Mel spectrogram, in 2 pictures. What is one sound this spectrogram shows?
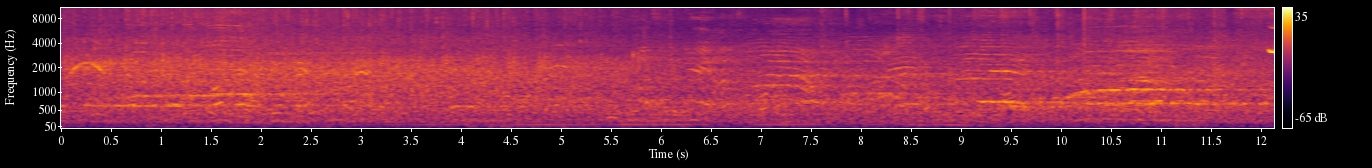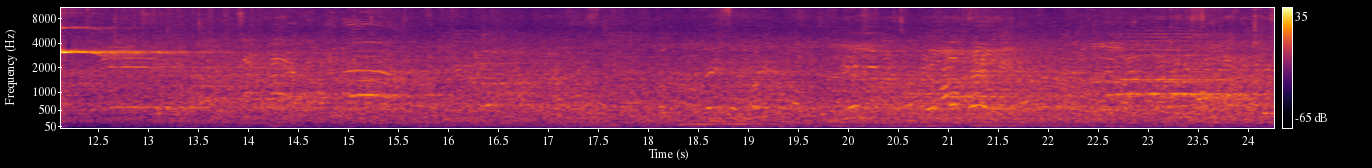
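A large crowd murmurs and calls out throughout a big echoing arena.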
